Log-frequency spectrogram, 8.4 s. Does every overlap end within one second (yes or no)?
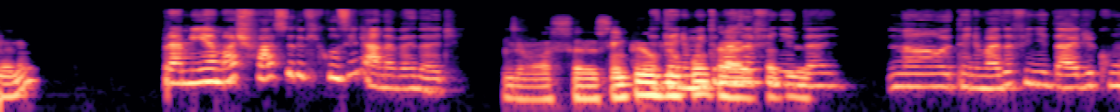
no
